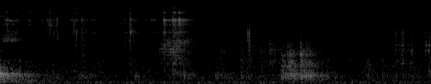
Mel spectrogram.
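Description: Faint rustling and scraping of a green cloth draw bag being handled, with the numbered tokens shifting inside it.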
